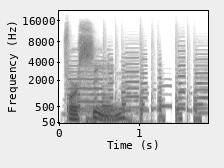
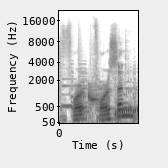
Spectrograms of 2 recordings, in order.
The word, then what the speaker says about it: Forsen: Foreseen? What? You pronounced foreseen? Is it foreseen or what? Forsen? Forsen? Huh.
